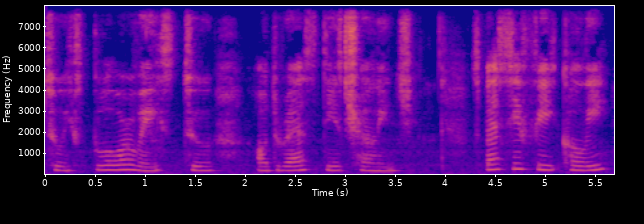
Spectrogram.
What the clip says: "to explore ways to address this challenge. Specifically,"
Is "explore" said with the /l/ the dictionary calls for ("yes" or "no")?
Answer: yes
